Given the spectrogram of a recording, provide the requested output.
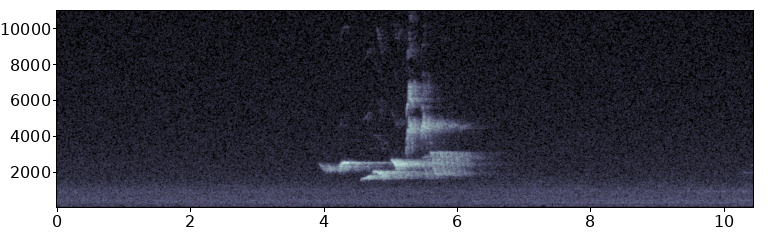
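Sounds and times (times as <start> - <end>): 
faint steady background noise: 0.0 - 10.4
common blackbird singing: 4.0 - 6.3.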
